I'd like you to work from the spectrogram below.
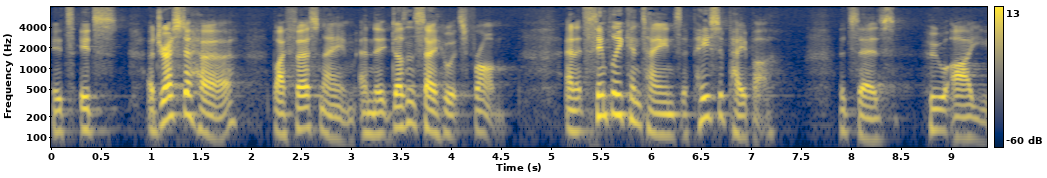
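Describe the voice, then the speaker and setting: A man with an Australian accent, medium pitch, and a dark, mellow tone, at a fairly slow pace with long, frequent pauses and very wide pitch swings, on a very clean recording with a silent background. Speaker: pastor. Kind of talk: sermon. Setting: church.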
